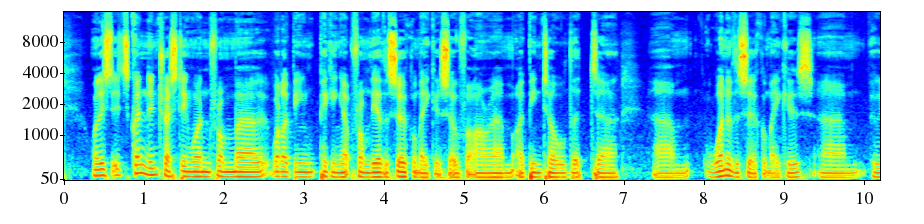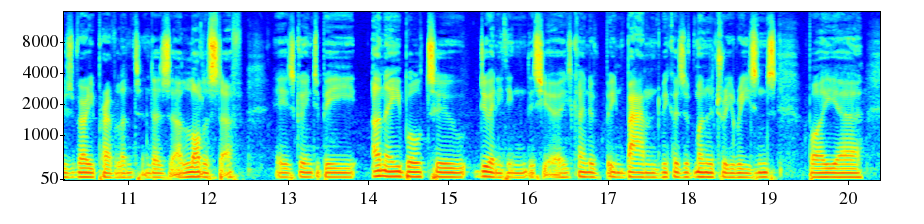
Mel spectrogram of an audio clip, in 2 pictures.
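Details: Adult man speaking; normal voice.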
